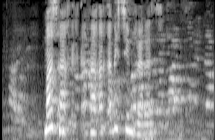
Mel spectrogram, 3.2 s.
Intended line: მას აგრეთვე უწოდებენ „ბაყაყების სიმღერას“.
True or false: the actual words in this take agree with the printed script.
false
